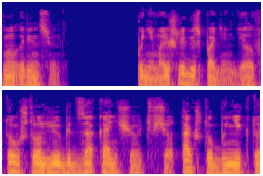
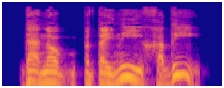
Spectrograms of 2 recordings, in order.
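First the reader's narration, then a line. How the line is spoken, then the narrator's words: Exclaiming. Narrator (Russian): воскликнул Ринсвинд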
